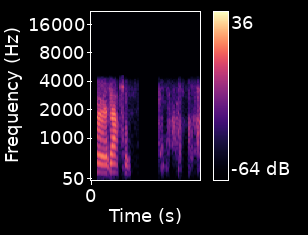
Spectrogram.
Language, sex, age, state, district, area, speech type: Bengali, female, 18-30, West Bengal, Uttar Dinajpur, urban, conversation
